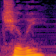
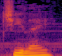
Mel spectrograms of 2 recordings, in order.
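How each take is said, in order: First: It is said the English way, like chilly. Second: It is said the Spanish way, like chee-leh. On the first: The speaker calls it wrong. "I used to say Chile" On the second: The speaker calls it right. "that's the much cooler way to say it"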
